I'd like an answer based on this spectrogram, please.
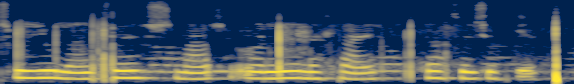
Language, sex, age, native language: Icelandic, female, 12, Icelandic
